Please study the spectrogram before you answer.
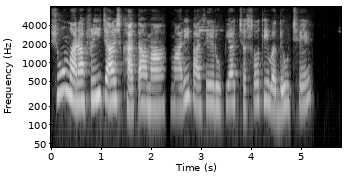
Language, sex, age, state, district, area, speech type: Gujarati, female, 45-60, Gujarat, Anand, urban, read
